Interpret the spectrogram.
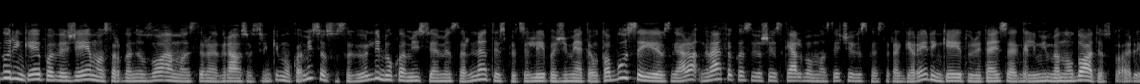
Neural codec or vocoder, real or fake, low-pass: vocoder, 22.05 kHz, 80 mel bands, HiFi-GAN; fake; 7.2 kHz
